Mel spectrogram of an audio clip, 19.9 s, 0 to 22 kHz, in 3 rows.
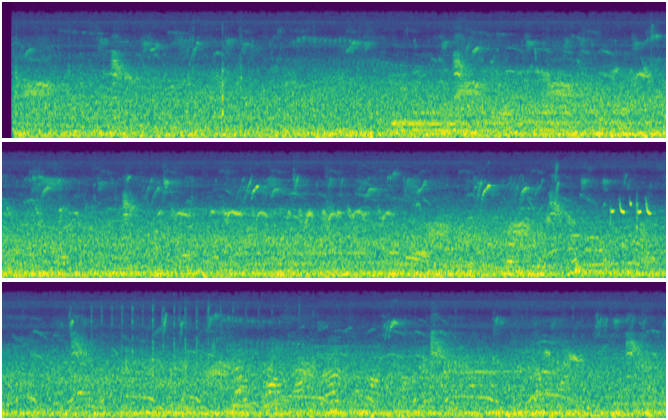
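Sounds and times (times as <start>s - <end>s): small birds chirping: 5.2s - 19.9s.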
